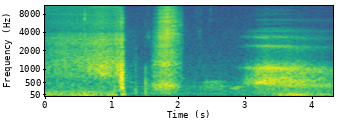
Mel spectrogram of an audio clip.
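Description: Faint whoosh sound effects of a logo intro animation: rushing noise that swells over the first second and ends in a click, a short second swell just before the two-second mark, and a faint humming tone in the last second.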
